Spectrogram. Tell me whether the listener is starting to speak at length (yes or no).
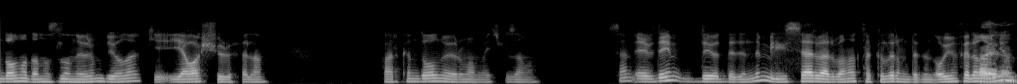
yes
